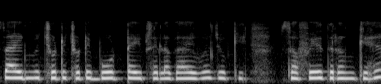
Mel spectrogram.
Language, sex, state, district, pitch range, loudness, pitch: Hindi, female, Jharkhand, Garhwa, 275-295 Hz, -15 LUFS, 285 Hz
